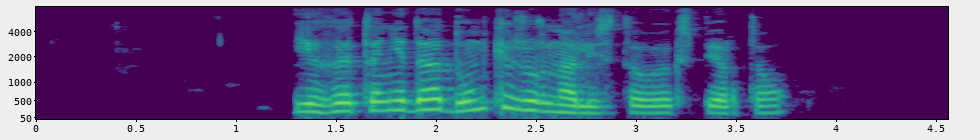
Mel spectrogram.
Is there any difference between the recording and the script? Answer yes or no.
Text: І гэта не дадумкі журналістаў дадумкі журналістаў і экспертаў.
yes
